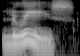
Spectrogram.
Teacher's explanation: Two syllables. Stress is on the second. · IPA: /luːˈiːz/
